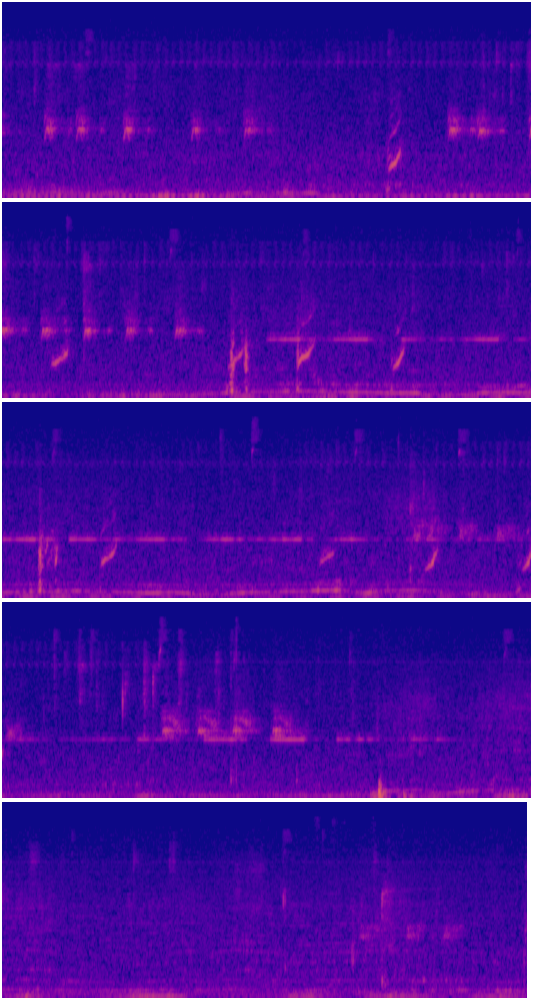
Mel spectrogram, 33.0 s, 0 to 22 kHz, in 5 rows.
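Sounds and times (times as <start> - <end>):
faint low wavering drone: 0.0 - 33.0
faint rising chirps: 0.0 - 33.0
thin steady tone: 0.0 - 33.0.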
